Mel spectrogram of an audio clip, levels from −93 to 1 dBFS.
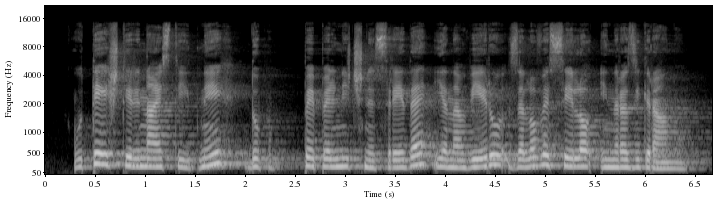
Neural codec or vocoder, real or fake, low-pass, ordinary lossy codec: none; real; 14.4 kHz; none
